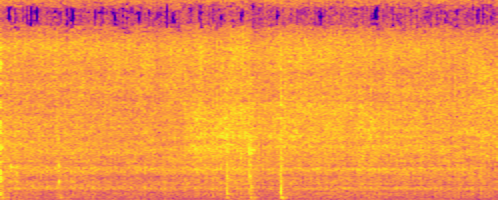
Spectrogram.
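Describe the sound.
Sweet potato heating in a pan sizzles with a steady, bright frying hiss, dotted with a few faint pops and crackles throughout.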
